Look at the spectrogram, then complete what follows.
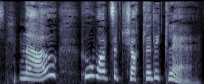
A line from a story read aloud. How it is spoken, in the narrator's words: she asked in a loud, cheerful tone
